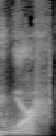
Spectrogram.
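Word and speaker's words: Whorf: this uh this to name the names are pronounced Edward sappier and Benjamin Lee WF you're doing great with the reading I sa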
